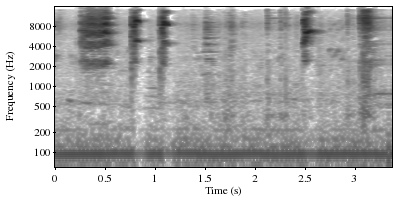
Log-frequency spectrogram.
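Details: Pet opaline lovebird making a scattered series of piercing high chirps and short squeaky calls, spaced unevenly over a few seconds, against a continuous low droning hum.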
